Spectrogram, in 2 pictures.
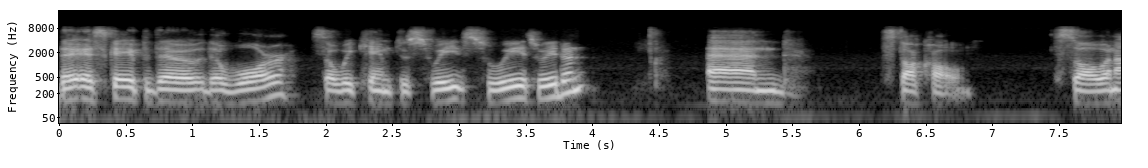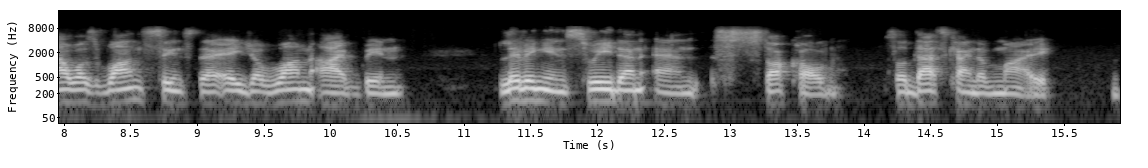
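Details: Adult man with lifelong stuttering, in speech-language therapy since age ten and later trained as a speech-language pathologist himself; stuttering heard in an interview.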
